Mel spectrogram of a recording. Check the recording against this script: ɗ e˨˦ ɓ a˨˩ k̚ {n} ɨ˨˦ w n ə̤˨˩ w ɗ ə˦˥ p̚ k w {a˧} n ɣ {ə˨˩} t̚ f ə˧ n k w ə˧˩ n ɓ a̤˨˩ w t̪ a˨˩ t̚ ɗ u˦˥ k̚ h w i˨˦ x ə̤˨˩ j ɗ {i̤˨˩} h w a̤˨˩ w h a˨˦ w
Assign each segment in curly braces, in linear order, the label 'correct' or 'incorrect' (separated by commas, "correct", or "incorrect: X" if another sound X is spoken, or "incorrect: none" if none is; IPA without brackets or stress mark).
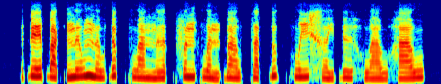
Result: correct, incorrect: a̤˨˩, correct, incorrect: ɨ̤˨˩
